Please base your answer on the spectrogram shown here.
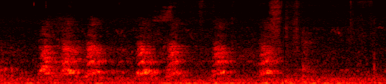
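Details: Dog barking in a rapid series of short, harsh, mid-pitched barks about every half second. The barks are fairly faint, with a steady low background rumble.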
